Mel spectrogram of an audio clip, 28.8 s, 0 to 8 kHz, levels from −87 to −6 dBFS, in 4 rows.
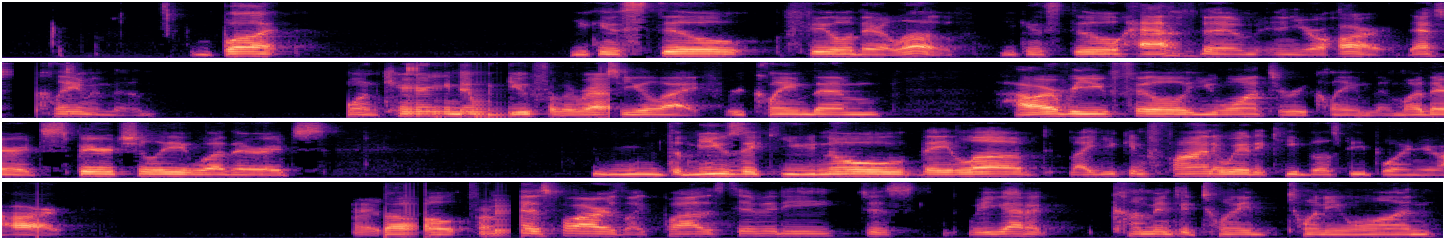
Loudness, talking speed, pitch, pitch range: -24 LUFS, 160 wpm, 110 Hz, 100-115 Hz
